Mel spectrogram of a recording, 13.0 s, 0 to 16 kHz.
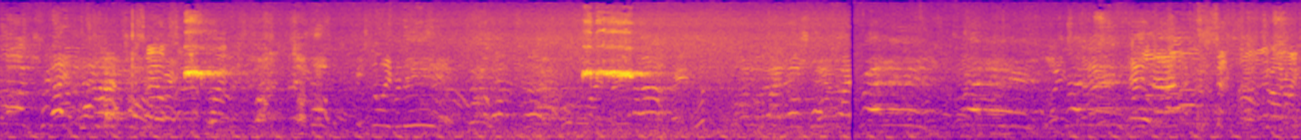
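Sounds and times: wind buffeting microphone: 1.1s - 13.0s
referee's whistle blast: 1.8s - 2.4s, 5.8s - 6.4s
people shouting: 8.0s - 13.0s.

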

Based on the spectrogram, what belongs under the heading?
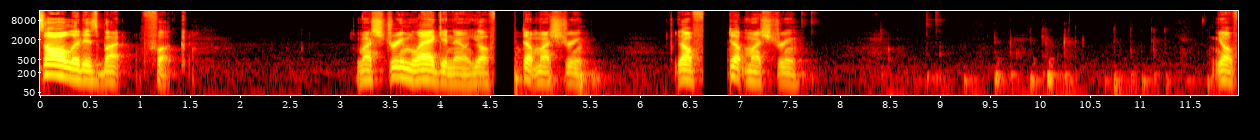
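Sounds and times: computer keyboard clicking: 8.8s - 11.4s.

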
